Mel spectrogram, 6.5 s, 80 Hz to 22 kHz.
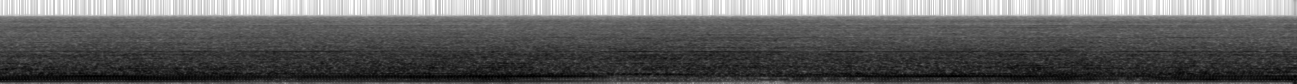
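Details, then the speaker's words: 1965 Hoover Junior 1334A upright vacuum on carpet: steady, strong motor whine with the characteristic deep growl from the brush, slightly dry-sounding, no rattles or speed dips; healthy, picked up everything. "did you hear the growling wow yes fantastic machine she really performed very well she picked up everything off the floor"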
